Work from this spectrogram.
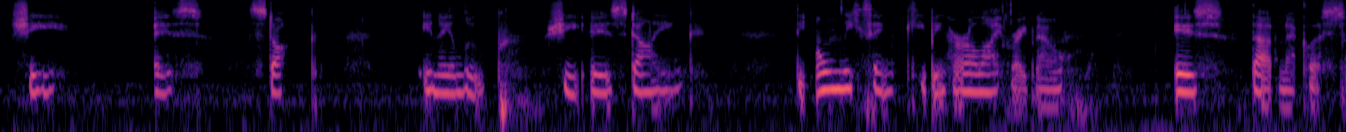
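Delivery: whispering. A character leans down to speak into a companion's ear, whispering. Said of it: "And I whisper in your ear".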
